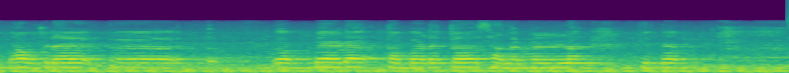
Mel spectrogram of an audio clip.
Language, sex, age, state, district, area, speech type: Malayalam, female, 18-30, Kerala, Ernakulam, rural, spontaneous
